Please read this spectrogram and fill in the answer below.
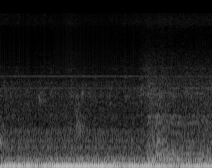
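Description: Front-loading washing machine draining: its drain pump hums steadily and low.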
